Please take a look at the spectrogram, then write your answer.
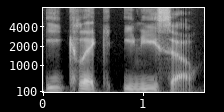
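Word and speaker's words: iqiniso: Ikiniso is a Zulu word pronounced e-click iniso, with that sharp palatal click.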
